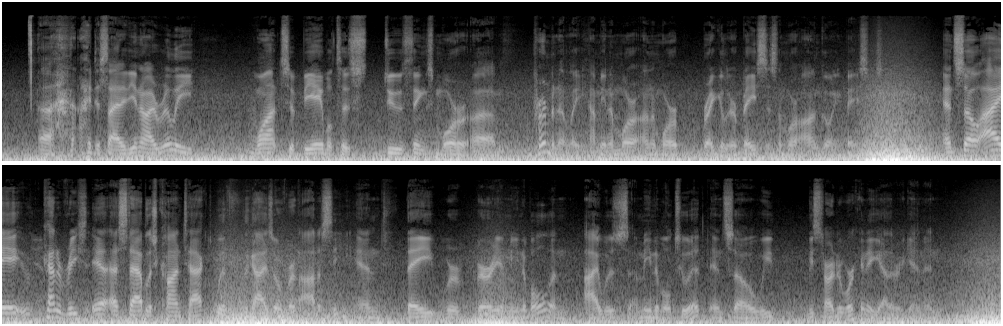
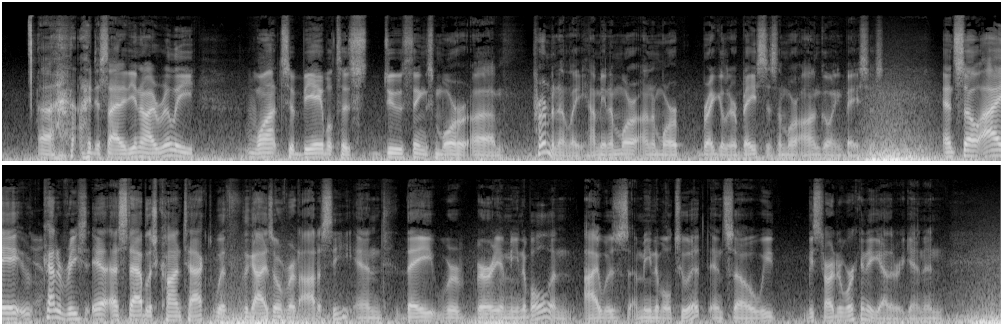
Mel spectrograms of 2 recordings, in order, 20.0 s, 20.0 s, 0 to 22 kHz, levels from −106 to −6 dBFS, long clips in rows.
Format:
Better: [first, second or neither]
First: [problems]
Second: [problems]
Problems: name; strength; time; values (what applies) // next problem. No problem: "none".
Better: second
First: wind noise on the microphone; heavy; 6 dB below the speech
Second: wind noise on the microphone; occasional gusts; 20 dB below the speech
